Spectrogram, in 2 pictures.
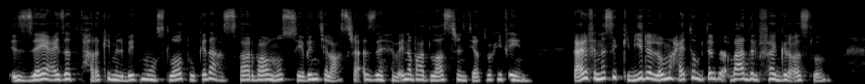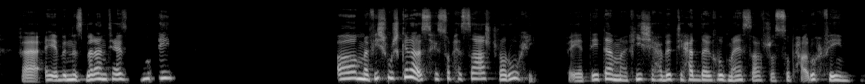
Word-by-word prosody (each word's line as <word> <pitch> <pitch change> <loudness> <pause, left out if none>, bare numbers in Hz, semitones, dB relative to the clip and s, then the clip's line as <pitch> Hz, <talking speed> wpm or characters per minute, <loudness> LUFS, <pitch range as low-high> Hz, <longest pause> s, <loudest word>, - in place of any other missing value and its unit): إزاي 195 +6 +3
عايزه 225 +1 +1
تتحركي 220 -1 -5
من 215 - +4
البيت 205 +4 0
مواصلات 220 +1 0
وكده 230 +6 -1
على 220 - -5
الساعة 205 +4 -4
16:30 220 +1 0
يا - - +2
بنتي 230 +1 +1
العصر 200 +1 -4
أذن 215 0 +1
إحنا 200 - -5
بقينا 230 +2 +2
بعد 220 -3 -3
العصر 215 +3 -1
أنتِ 190 -3 -3
هتروحي 220 +6 -4
فين؟ 210 -3 +1 0.4
أنت - - -18
عارف 275 -1 +5
الناس 270 +5 +4
الكبيرة 270 -1 +1
اللي 225 -5 +4
هُم 265 +5 +4
حياتهم 255 +5 -1
بتبدأ 265 +3 -2
بعد 240 0 +1
الفجر 220 -3 0
أصلًا، 200 0 -5 0.5
فهي 205 -2 +1
بالنسبة 215 +1 +3
لها 255 - +5
أنتِ 240 0 +1
عايزه 240 -1 +1
تروحي 285 +4 -1 1.6
آه 270 +4 +3
ما 250 -3 +7
فيش 275 +6 -2
مشكلة 300 +2 +4
اصحي 280 - -2
الصبح 255 +2 -5
الساعة 260 +2 -1
10:00 260 -4 -2
روحي 265 +3 -3 0.3
فيا 165 - -4
تيته 225 +6 +1
ما 210 -3 +2
فيش 235 +3 -2
يا 220 - -4
حبيبتي 220 +2 -1
حد 210 0 0
هيخرج 205 +1 +1
معايا 190 +2 +1
الساعة 205 -2 -3
10:00ص 180 -2 -7
أروح 225 +1 -2
فين؟ 190 -4 +1
220 Hz, 210 wpm, -23 LUFS, 205-245 Hz, 1.6 s, ما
